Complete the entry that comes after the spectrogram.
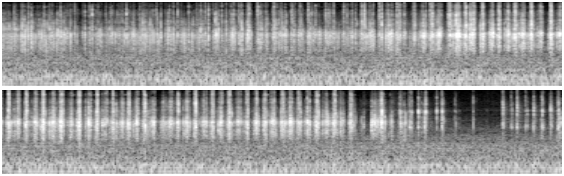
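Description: A small, hollow, blue printed cardboard matchbox is held up and scratched and tapped with long yellow nails. Dense, rapid, crisp ticks and scratchy rubs run throughout, bright and papery with almost no low end. Past the twelve-second mark the texture thins to sparser, isolated taps.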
